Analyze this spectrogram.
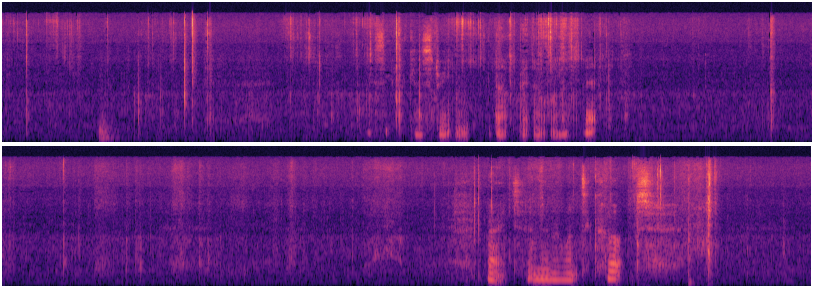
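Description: Stiff paper pages rustle and tap as a small book is handled.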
